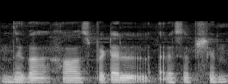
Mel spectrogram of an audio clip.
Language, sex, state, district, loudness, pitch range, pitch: Telugu, male, Andhra Pradesh, Visakhapatnam, -17 LUFS, 100-105 Hz, 105 Hz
